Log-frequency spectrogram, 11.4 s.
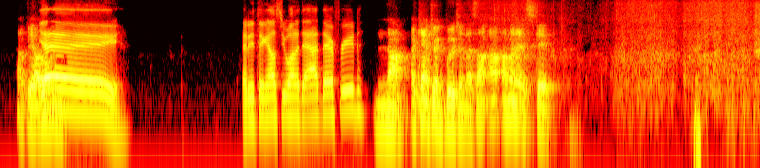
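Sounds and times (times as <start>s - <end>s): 
speech: 0.3s - 1.9s, 3.6s - 8.5s
rustling of a cheap costume: 7.7s - 11.4s.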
